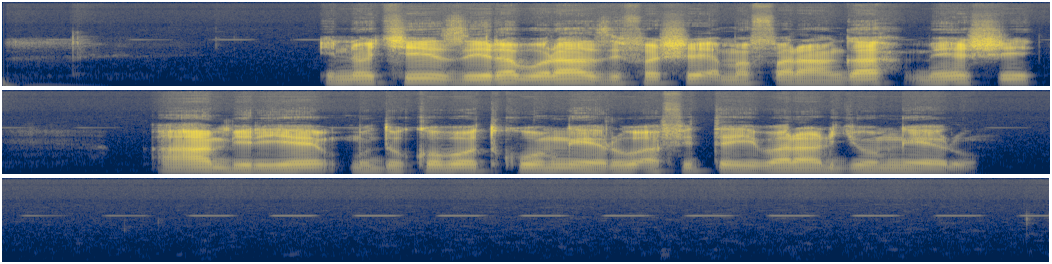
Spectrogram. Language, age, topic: Kinyarwanda, 18-24, finance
